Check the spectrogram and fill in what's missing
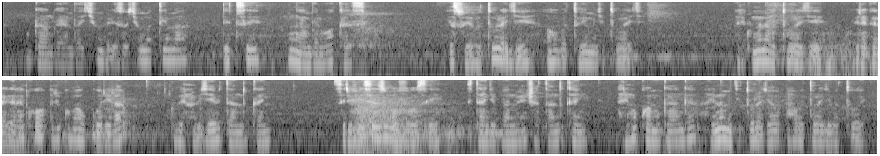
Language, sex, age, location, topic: Kinyarwanda, female, 18-24, Kigali, health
